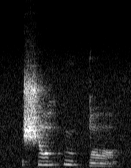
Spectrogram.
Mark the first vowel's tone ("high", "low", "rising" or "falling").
high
